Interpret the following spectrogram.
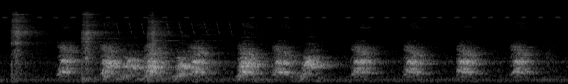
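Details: Excitable four-month-old miniature dachshund puppy Georgia barks in a quick, steady run of bright yaps, roughly two each second, with a soft high beeping tone and low hum in the background.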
